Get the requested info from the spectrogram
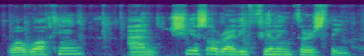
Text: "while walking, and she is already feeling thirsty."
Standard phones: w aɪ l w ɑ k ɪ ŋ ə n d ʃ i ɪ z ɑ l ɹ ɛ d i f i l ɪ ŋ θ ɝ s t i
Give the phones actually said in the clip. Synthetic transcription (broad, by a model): w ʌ w ɑ k ɪ ŋ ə n ʃ i ɪ z ɑ l ɹ ɛ d i f i l ɪ ŋ θ ɝ s t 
